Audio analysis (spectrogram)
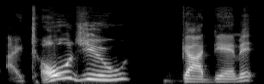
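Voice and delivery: high, slow, strained exasperated outburst; angry I-told-you. Retold or imitated. Carl snaps at Hans, angry and high. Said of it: "looks at Hans like".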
